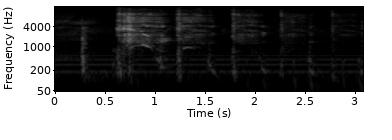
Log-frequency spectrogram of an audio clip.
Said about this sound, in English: I'm coughing because I want to laugh.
